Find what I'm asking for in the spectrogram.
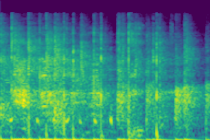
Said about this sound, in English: Okay, so yeah, let's clap.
